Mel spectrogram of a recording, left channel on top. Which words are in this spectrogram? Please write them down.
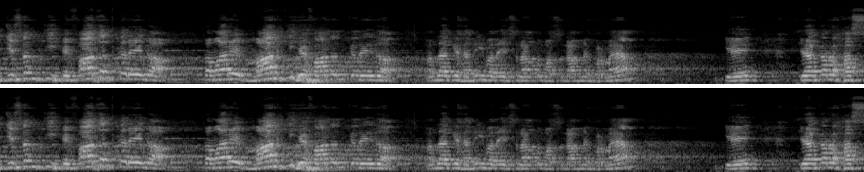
جسم کی حفاظت کرے گا، تمہارے مال کی حفاظت کرے گا۔ اللہ کے حبیب علیہ الصلوۃ والسلام نے فرمایا کہ کیا کرو؟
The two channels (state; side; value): identical; both; correlation 1.00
